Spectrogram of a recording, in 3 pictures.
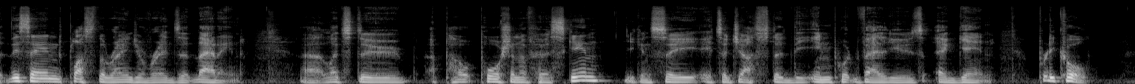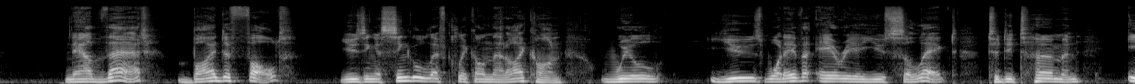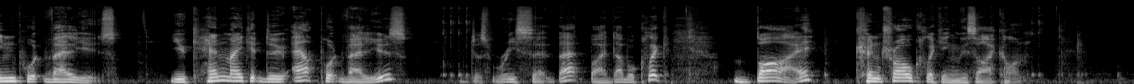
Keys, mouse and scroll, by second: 3.8-5.3 drag, 27.2 click, 33.1 ctrl+click.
